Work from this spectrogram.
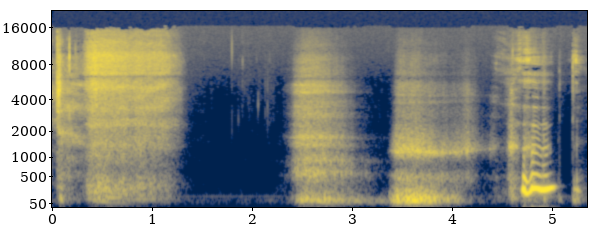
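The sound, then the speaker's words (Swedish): A group taking a deep breath together: a long, airy inhale, then breathy exhales that grow heavier, ending in a short voiced sigh. “Nu vill jag att vi börjar med att ta ett gemensamt, djupt andetag.”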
